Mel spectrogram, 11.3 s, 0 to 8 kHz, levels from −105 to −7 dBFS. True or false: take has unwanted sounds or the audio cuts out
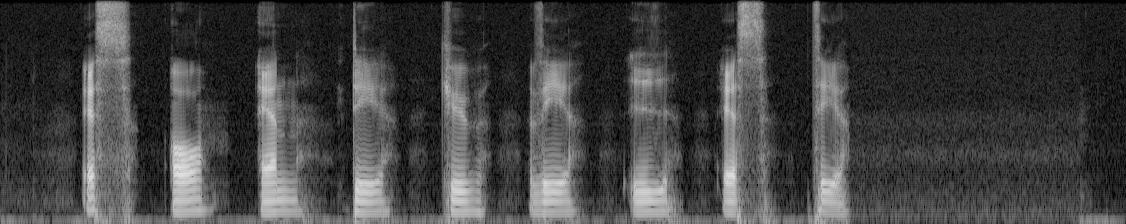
false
